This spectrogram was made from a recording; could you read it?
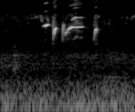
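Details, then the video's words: Bright twittering of a European goldfinch, song used to teach young goldfinches: quick high chirps run together into a liquid warbled phrase, then a final sharp note over a faint low hum. "تغريد الحسون"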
